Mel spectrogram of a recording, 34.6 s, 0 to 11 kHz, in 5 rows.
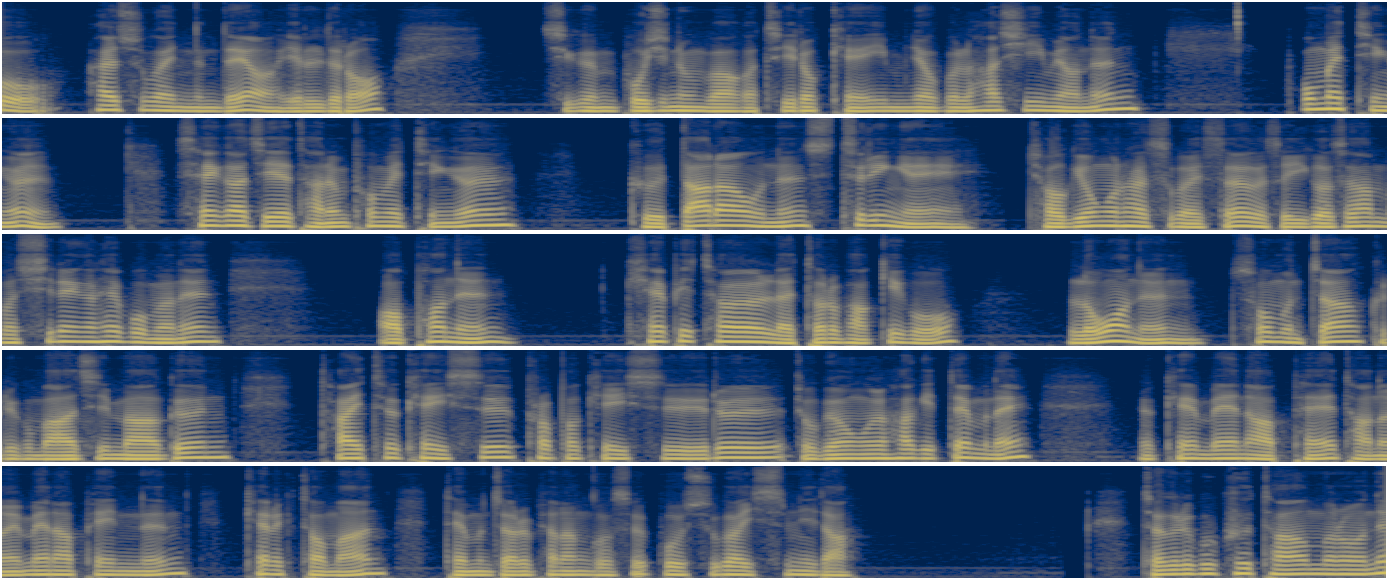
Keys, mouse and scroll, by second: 0.0 shift+Up, 0.5 ctrl+c, 1.5 click, 2.6 ctrl+v, 3.2 click, 11.8 click, 12.2 click, 13.1 click, 13.3 ctrl+s, 14.7 click, 15.6 click, 15.9 click, 31.8 click, 33.8-34.3 scroll down 1, 34.3 click, 34.5 scroll down 2.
